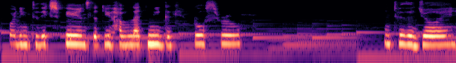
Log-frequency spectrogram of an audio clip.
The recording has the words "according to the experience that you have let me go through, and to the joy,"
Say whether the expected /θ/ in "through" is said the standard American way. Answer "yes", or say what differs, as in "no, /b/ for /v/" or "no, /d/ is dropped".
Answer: yes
